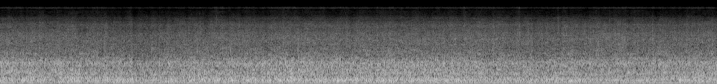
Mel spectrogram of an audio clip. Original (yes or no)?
no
